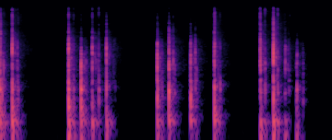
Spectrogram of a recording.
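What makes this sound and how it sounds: Plastic keys on a medium-sized plastic electronic desktop calculator, lying on a wooden table, are pressed rapidly with fingertips and nails. Sharp, dry, bright clicks come in quick runs separated by short silences. Each tap dies away almost instantly with no ring.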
